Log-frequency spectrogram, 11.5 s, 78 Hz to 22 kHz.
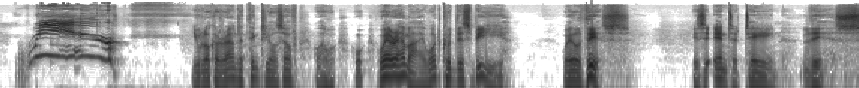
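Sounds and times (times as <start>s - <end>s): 
stray cat yowling: 0.2s - 1.7s
speech: 2.6s - 6.8s, 7.5s - 8.4s, 9.2s - 11.4s.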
